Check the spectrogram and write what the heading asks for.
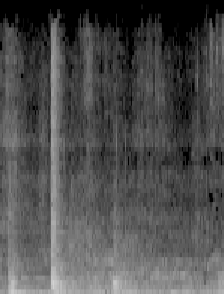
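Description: Small canvas art boards knocking and sliding against one another as they are handled and pulled apart. There are a few light knocks, the sharpest about half a second in.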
